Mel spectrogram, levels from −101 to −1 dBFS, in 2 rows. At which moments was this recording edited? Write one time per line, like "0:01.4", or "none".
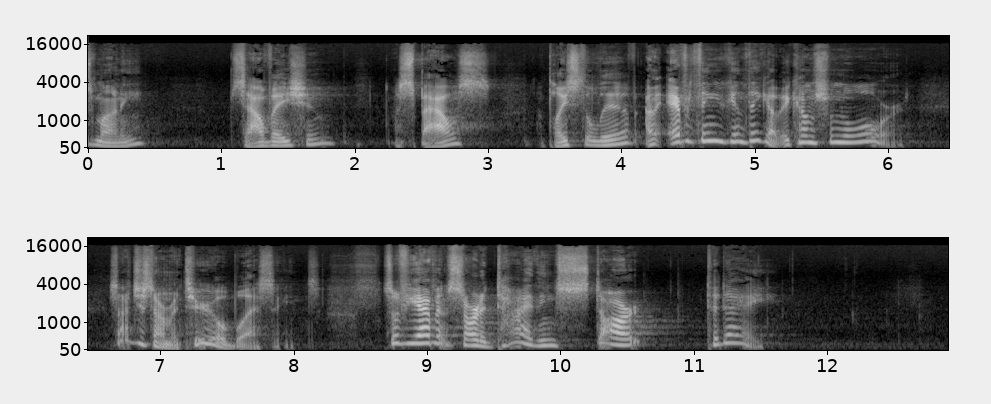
none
